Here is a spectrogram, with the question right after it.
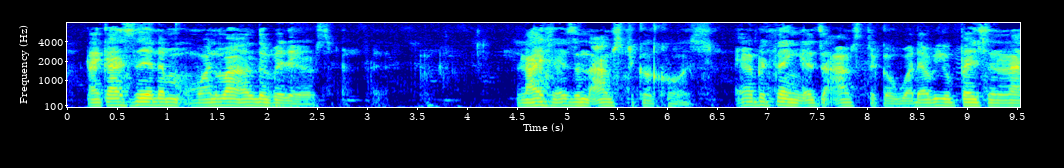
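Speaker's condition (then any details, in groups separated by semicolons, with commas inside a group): Traumatic brain injury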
